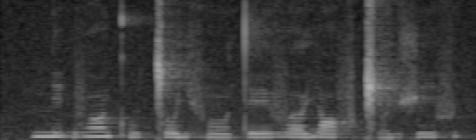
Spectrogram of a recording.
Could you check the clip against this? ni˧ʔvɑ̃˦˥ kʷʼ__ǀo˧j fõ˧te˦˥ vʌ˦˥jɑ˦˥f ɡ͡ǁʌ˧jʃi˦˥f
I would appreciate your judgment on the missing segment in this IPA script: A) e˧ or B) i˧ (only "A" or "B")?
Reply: B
